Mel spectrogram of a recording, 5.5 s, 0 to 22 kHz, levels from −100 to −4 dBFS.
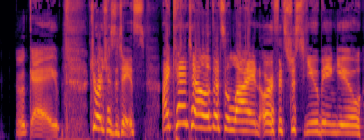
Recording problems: none

